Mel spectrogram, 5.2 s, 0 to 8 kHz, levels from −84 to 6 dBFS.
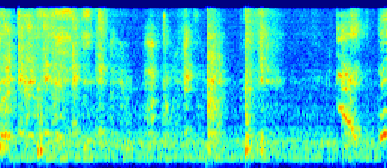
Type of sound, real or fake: fake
